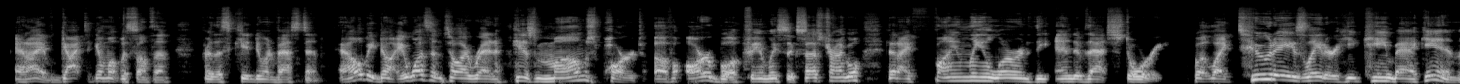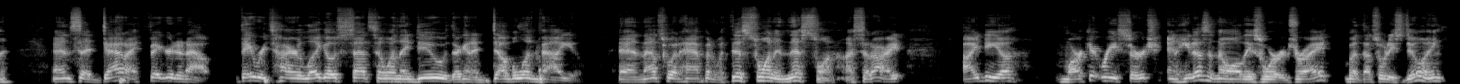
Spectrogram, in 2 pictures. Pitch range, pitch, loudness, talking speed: 130-160 Hz, 145 Hz, -18 LUFS, 210 wpm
